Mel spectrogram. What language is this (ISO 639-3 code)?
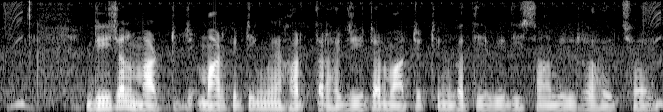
mai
